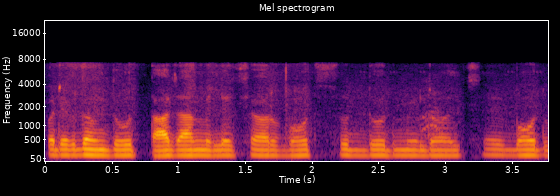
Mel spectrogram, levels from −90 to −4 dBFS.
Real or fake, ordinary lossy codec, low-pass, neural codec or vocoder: real; AAC, 48 kbps; 7.2 kHz; none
